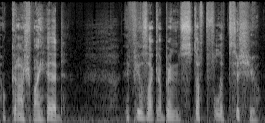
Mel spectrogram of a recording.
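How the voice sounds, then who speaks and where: A man's voice: medium pitch, moderate pace. A man hosting a let's play, reading visual novel narration aloud in a dramatic storytelling style. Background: music.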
